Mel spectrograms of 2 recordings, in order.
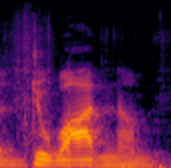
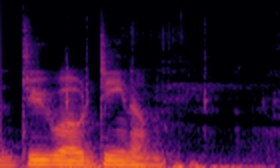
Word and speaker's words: duodenum: It's called the duodenum, or you might pronounce it the duodenum.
